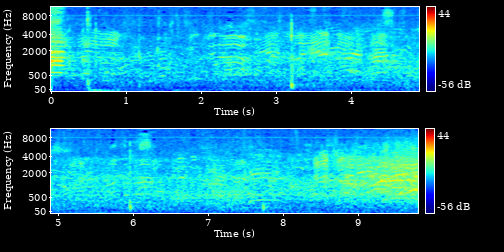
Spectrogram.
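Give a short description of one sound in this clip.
A crowd of spectators murmurs and calls out outdoors.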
